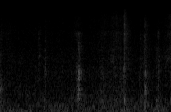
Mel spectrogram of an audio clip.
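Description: Near silence, with a few faint clicks of paper flashcards being handled and shuffled: one about a second in and another near the end.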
